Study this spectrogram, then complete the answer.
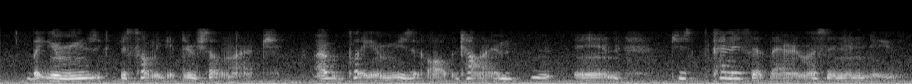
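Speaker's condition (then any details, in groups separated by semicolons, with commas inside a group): Cerebral palsy; from infancy, difficulty moving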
